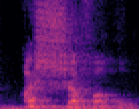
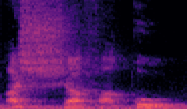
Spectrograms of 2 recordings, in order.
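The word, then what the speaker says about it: الشَّفَقُ: here, so it becomes al shafaqu, but lam, sheen is a shamsi letter, so it will be ash-shafaqu. Lam will not be pronounced, sheen will be pronounced twice, so it will become ash-shafaqu.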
